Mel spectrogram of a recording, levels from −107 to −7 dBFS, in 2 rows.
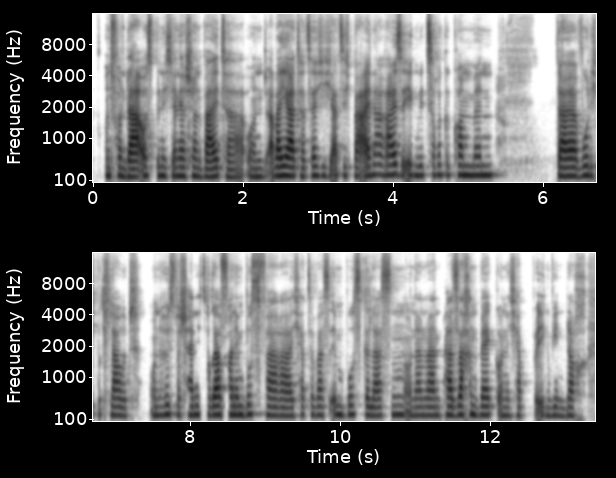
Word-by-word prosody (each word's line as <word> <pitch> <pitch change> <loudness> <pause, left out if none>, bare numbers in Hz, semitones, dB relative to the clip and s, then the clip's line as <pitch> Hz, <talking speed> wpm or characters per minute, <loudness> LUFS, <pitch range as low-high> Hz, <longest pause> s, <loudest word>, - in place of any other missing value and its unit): Und 190 0 0
von 195 -2 -1
da 170 -1 +9
aus 195 - +1
bin 195 - -4
ich 185 -1 -2
dann 185 - -1
ja 190 - +2
schon 185 -2 -2
weiter. 170 -1 +1
Und 175 -1 -4
aber 190 - +5
ja, 190 -1 +8
tatsächlich, 190 +1 -3
als - - -2
ich 195 -1 -7
bei 185 - 0
einer 215 +1 +2
Reise 215 +1 +3
irgendwie 200 -2 -2
zurückgekommen 210 -1 -1
bin, 205 +1 -1 0.8
da 185 -1 +5
wurde 200 0 0
ich 195 0 -9
beklaut 180 -2 -5
und 185 -1 -7
höchstwahrscheinlich 195 -1 -3
sogar 190 0 +4
von 195 0 -1
dem 190 0 0
Busfahrer. 185 -4 -2
Ich 170 +1 -10
hatte 185 +1 -8
was 185 0 -4
im 195 0 -4
Bus 195 +1 -4
gelassen 180 +1 -3
und - - -7
dann 180 0 -5
waren 180 0 -2
'n - - -16
paar 185 0 +1
Sachen 195 +1 0
weg 185 0 -2
und 175 - -6
ich 175 +1 -10
habe 175 0 -8
irgendwie 180 0 -6
noch 175 +1 -6
190 Hz, 225 wpm, -23 LUFS, 180-195 Hz, 0.8 s, da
